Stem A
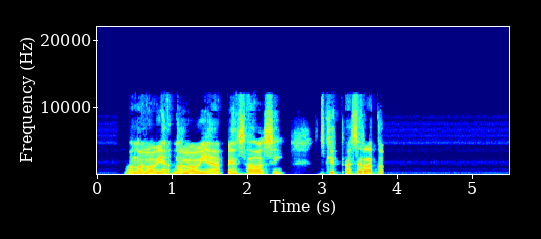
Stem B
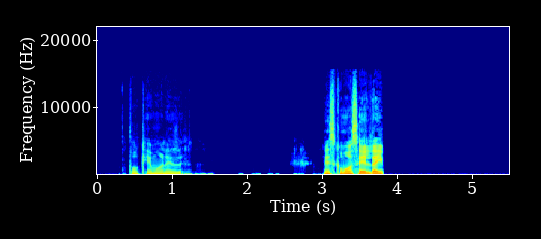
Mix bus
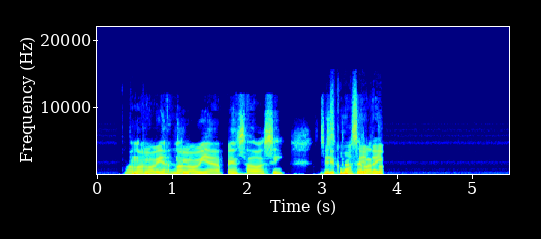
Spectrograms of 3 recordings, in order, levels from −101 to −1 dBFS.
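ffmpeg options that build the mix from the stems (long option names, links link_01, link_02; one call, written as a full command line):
ffmpeg -i stem1.wav -i stem2.wav -filter_complex "[0:a]highshelf=frequency=3600:gain=-11.5,volume=-2dB[link_01];[1:a]volume=-5dB[link_02];[link_01][link_02]amix=inputs=2:normalize=0,alimiter=limit=-23.5dB:level=0:latency=1:release=77" out.wav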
